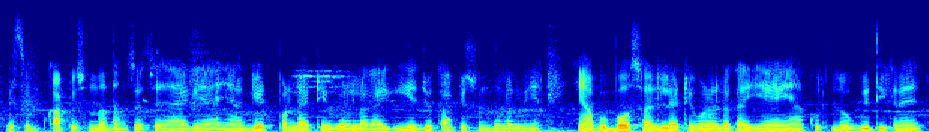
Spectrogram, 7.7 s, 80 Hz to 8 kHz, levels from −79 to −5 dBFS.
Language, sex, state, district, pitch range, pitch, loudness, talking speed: Hindi, male, Bihar, Purnia, 95-100 Hz, 95 Hz, -30 LUFS, 280 wpm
